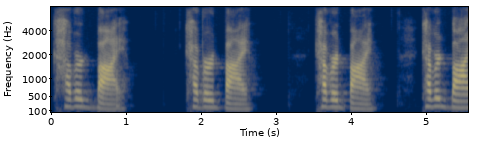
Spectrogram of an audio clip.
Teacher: So notice covered by. So I close my mouth for that D, covered. And then when I open my mouth, I say the next sound, which is B, by. · So instead of saying covered, which I would say if I'm just saying the word, when you say it in a sentence, you're not going to pronounce that D at the end.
